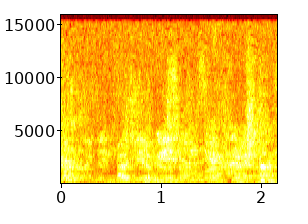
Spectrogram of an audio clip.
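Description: Conversational chatter of several people talking at once, overlapping voices of a small social gathering.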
